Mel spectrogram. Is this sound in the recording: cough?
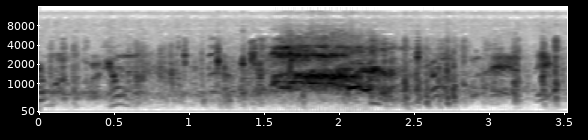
no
